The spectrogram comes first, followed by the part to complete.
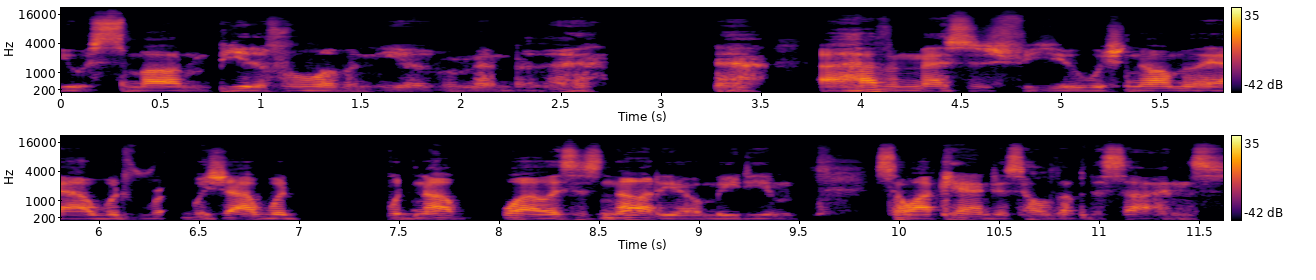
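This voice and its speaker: A man puts on a character voice. It is raspy and very deep, with a low pitch. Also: moderate pace. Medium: comedy sketch. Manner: earnest, awkwardly rambling.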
